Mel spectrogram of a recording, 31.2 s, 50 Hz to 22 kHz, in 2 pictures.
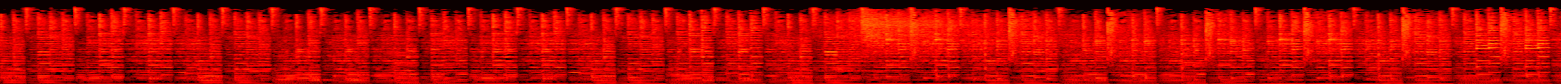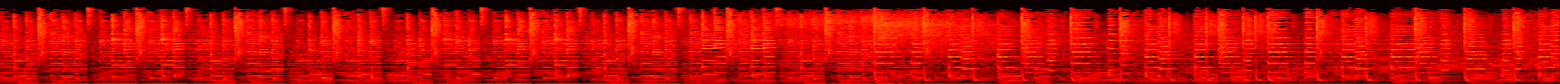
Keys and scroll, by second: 13.4 ].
